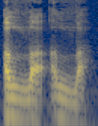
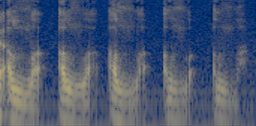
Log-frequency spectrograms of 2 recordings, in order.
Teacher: زبان کی نوک کو اگر سامنے کے دانتوں کے کناروں سے یعنی جڑ سے ٹکرائیں تو لفظ اللہ نکلتا ہے، اللہ اللہ، تو بس منہ بند ہے، بس زبان کو ٹکراتے رہے، اللہ اللہ اللہ اللہ اللہ، تو سانس جو ہے وہ اللہ کا ذکر ہے۔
